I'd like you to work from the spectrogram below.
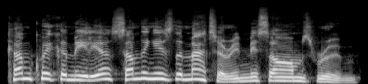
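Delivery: high, hurried summons; urgent call. Acted. Landlady urging her sister Amelia upstairs, high hurried call.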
